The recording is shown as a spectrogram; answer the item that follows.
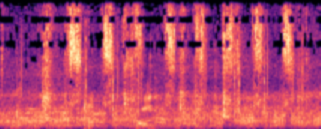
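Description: Kitchen knife slicing kernels off corn cobs into a metal tub, a quick scraping cut repeated about two or three times a second.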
